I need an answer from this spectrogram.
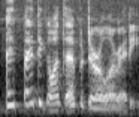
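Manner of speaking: high, quick, thin mock whimper; pained imitation of begging for relief; whimpering plea. Laboring wife whimpers to husband for the epidural. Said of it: "I was whimpering too".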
